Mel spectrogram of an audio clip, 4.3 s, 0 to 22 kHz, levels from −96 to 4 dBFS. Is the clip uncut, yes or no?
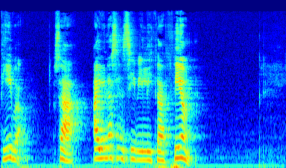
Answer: yes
